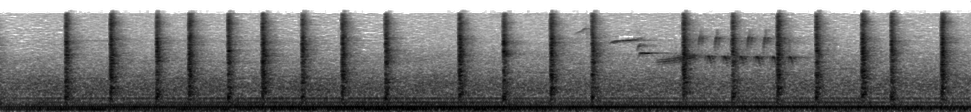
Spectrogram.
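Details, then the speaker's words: Old classic truck on a cold start, before repair, starter solenoid needing work: loud low exhaust drone with sharp, evenly spaced ticks about three a second; engine running rough, cause not yet found. "it sounds like a battle wagon right now and I'll start it up for you before and then I'll start it up after I get done with it today"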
